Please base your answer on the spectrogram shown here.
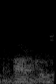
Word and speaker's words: Kharkov: Do I pronounce it right? Kharkov, is it? Yes. Yeah. Kharkov.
